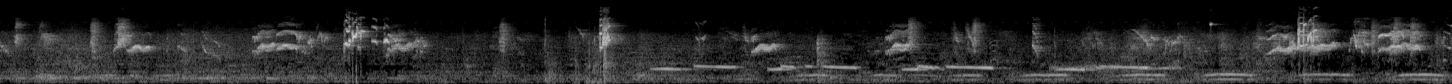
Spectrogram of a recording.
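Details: A pair of green Fischer's lovebirds chatter in busy bursts of shrill, squeaky chirps and twitters, with a low, evenly repeated hooting tone underneath in the second half; recorded October 16, 2023.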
